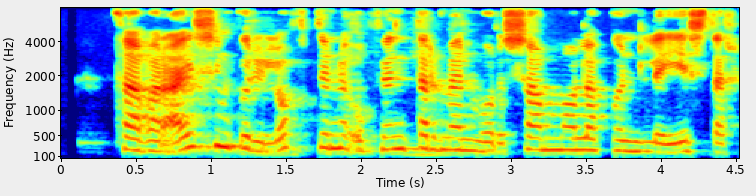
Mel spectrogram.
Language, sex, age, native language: Icelandic, female, 70-79, Icelandic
